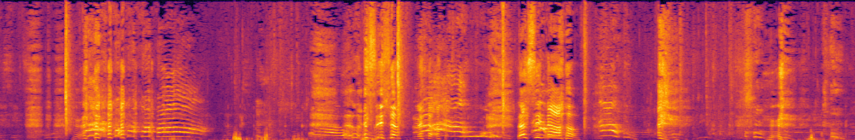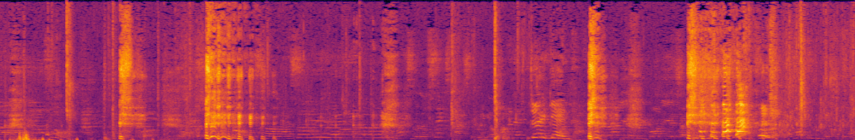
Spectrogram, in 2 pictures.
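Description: Water splashes in a paddling pool.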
